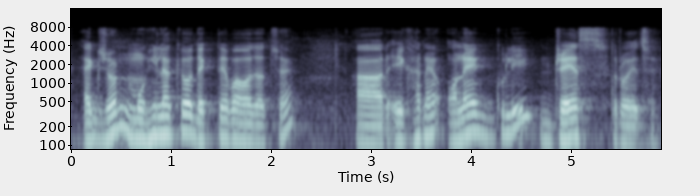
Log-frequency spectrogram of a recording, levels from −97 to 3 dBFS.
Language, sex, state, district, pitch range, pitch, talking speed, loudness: Bengali, male, Tripura, West Tripura, 110-145 Hz, 120 Hz, 100 wpm, -20 LUFS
